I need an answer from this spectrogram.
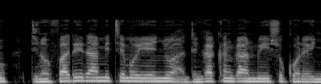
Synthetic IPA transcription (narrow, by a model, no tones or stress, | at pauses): ndino̞faɾiɾamite̞mo̞je̞ɲuɦandiŋɡakaŋɡanwiʃo̞ko̞ɾe̞ːɲu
